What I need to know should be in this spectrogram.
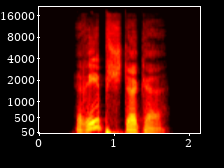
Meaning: nominative/accusative/genitive plural of Rebstock
- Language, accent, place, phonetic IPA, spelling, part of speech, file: German, Germany, Berlin, [ˈʁeːpˌʃtœkə], Rebstöcke, noun, De-Rebstöcke.ogg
